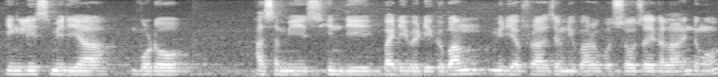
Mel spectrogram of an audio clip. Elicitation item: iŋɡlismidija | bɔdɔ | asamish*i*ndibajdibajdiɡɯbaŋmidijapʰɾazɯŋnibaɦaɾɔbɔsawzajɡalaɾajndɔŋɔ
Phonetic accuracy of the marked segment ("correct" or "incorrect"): correct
